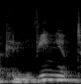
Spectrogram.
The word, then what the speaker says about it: convenient: Let me know a convenient time for us to connect. When is good for you for us to connect? Look at the word convenient. Now, I don't say convenient. Say like three syllables.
